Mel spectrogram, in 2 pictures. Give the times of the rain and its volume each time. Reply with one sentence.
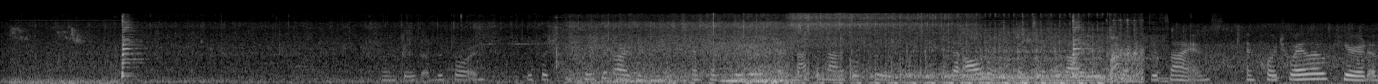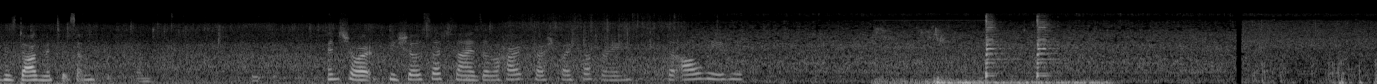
You can hear the rain from 0.0 to 27.5 s, getting louder then quieter.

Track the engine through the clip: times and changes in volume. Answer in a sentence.
The engine can be heard from 6.6 to 11.4 s, getting louder.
